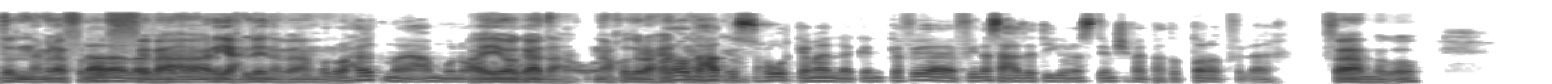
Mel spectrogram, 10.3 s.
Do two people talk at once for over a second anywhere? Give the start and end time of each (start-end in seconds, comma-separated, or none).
0.5-2.4, 3.1-5.0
